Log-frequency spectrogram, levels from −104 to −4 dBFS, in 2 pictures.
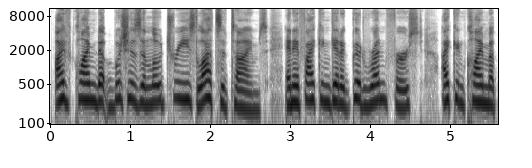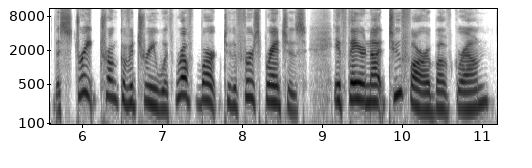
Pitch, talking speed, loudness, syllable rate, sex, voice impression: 230 Hz, 230 wpm, -19 LUFS, 5.1 syllables/s, female, feminine, adult-like, tensed, slightly powerful, clear, slightly nasal, intellectual, calm, friendly, reassuring, slightly sharp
